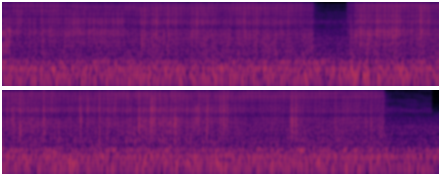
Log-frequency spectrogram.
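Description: AC TIG welding arc on aluminum: a steady buzzing hiss with a hum under it. It breaks off briefly about four seconds in, then starts again.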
